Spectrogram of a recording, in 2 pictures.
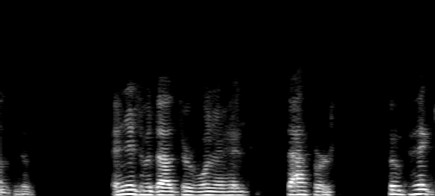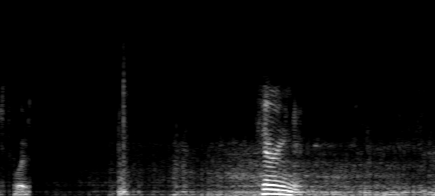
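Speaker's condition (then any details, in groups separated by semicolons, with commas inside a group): Cerebral palsy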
